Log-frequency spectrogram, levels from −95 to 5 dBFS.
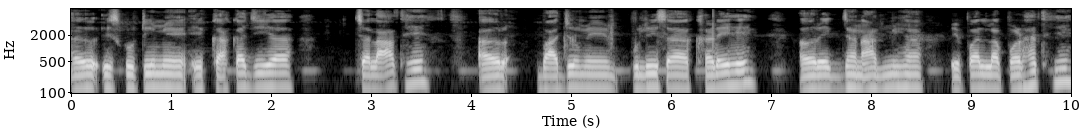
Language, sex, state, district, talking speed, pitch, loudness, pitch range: Chhattisgarhi, male, Chhattisgarh, Rajnandgaon, 150 wpm, 130 Hz, -16 LUFS, 125-155 Hz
